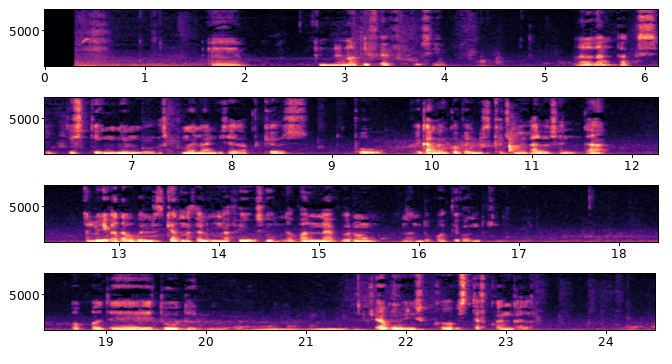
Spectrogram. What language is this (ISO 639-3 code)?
ell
